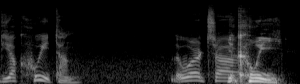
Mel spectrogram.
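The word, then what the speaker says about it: Yok Huy: Yukui. That's how it's pronounced. Yukui.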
